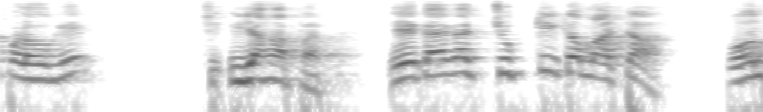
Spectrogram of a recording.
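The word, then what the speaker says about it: Chuquicamata: यहां पर एक आएगा चुकी कमाटा कौन सा आएगा चुकी कमाटा स्पेलिंग याद रखिएगा सी एच यू क्यू आई सी एच यू क्यू आई चुकी क्यूमाटा क्यूमाटा चुकी कुमाटा याद रखिएगा ये क्यों प्रसिद्ध है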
